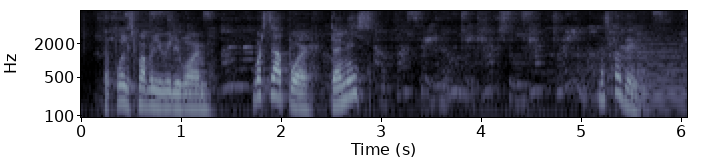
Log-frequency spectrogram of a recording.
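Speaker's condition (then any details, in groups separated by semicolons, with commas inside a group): No condition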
